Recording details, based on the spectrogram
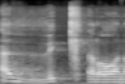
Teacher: Padahal di situ ada lam ta'rif, maka hukumnya lamnya dibaca idgham, idgham syamsiyah, masuk ke huruf dzal, huruf syamsiyahnya.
